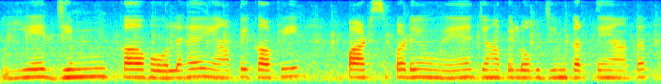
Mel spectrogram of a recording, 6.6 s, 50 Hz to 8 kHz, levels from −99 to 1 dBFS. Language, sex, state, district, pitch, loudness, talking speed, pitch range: Hindi, female, Haryana, Jhajjar, 220 Hz, -19 LUFS, 170 wpm, 215-230 Hz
